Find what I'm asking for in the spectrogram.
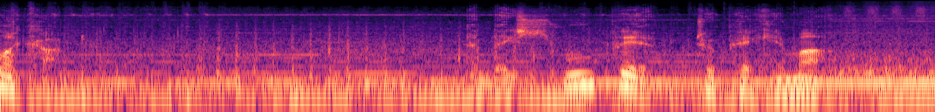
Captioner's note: helicopter blades whirring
